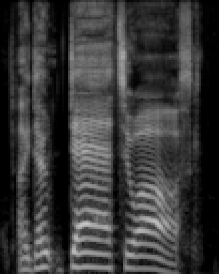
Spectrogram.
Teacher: Интонации здесь это отрицание. Соответственно, голос поднимается на вспомогательный глагол.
